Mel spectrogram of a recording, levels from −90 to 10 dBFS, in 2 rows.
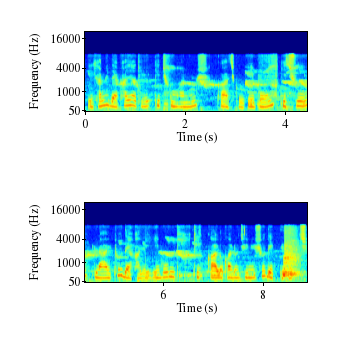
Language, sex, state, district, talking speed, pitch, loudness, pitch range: Bengali, female, West Bengal, Kolkata, 130 wpm, 205 Hz, -19 LUFS, 185-235 Hz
